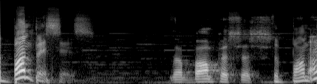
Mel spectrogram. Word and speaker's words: Bumpus: It rhymes with Crumpus, but it's not Crumpus. It's the Bumpuses.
